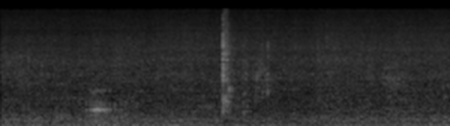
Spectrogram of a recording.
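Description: A single sharp crack about three seconds in, over a steady outdoor hiss: a chicken egg tossed from a balcony hitting below and breaking.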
